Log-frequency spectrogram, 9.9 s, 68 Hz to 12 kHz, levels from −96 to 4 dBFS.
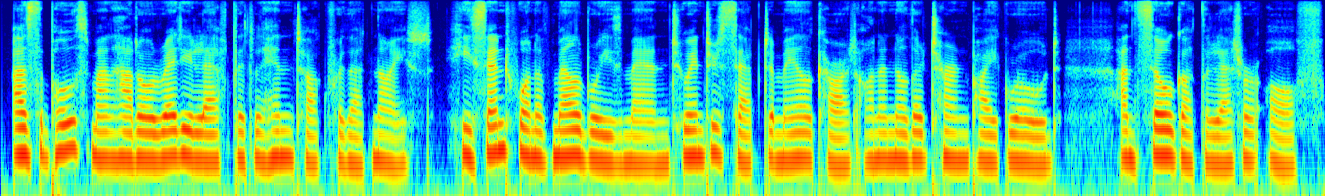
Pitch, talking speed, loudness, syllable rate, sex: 180 Hz, 195 wpm, -18 LUFS, 5.1 syllables/s, female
